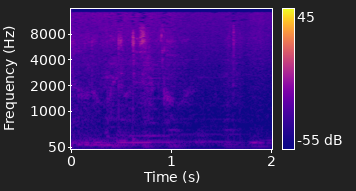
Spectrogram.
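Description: Quiet whispered voices over a low, steady background hum.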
